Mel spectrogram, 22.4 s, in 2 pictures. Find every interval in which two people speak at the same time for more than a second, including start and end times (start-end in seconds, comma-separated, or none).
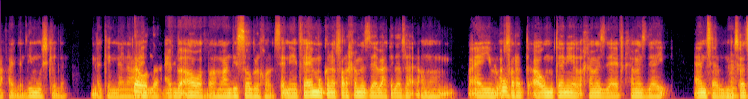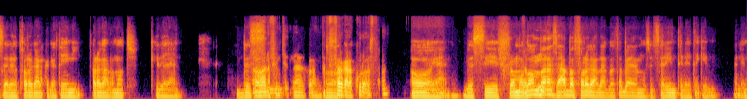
none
